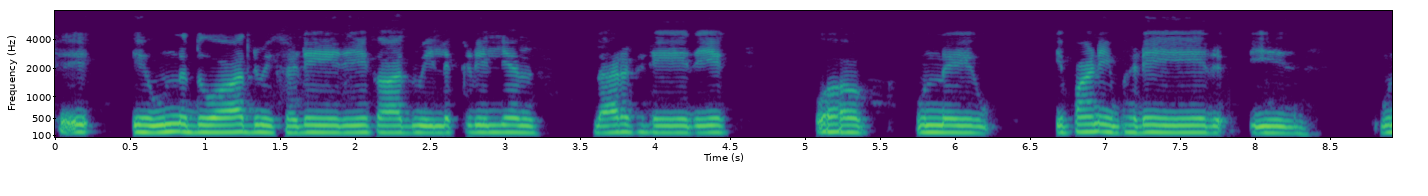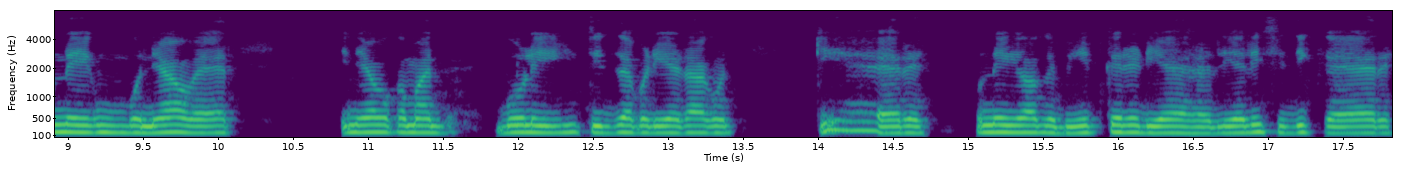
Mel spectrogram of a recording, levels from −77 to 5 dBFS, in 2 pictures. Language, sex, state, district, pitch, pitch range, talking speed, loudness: Rajasthani, male, Rajasthan, Churu, 165 Hz, 155-170 Hz, 160 wpm, -18 LUFS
